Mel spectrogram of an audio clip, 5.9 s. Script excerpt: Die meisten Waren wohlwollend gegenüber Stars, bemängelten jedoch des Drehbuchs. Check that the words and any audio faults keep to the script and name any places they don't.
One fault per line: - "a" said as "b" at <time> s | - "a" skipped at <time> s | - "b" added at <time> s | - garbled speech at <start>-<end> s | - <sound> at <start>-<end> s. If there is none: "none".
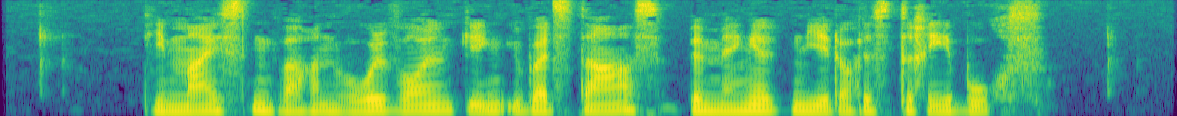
none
